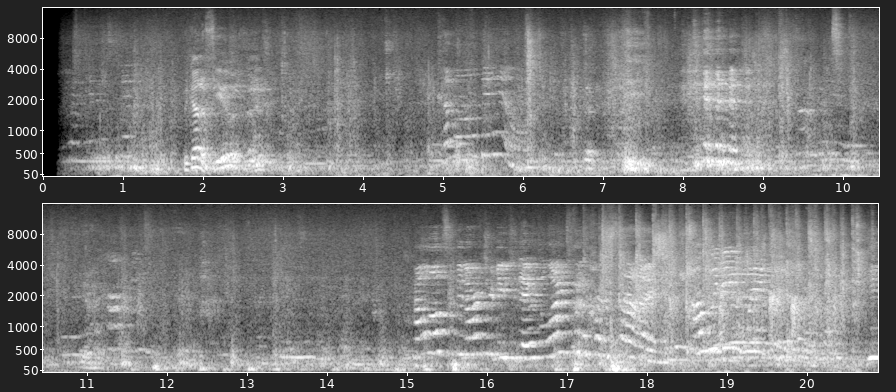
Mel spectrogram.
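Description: A woman speaks clearly to a gathering in an echoing hall.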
